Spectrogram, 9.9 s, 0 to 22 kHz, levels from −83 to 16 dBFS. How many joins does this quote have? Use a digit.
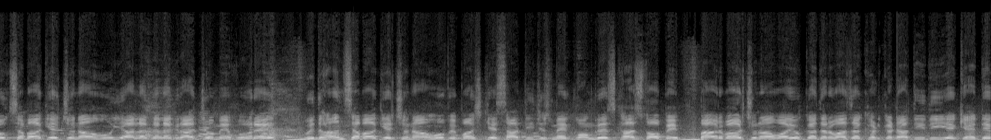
2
